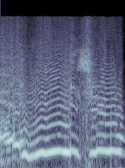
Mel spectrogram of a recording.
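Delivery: mock high, loud crying shouts.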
